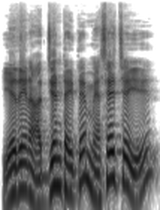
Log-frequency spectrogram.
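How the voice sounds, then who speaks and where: A man's voice: a little high, big pitch swings, a little fast, a bit bright. A man voicing a young husband who soothes his wife and dodges trouble in a storybook drama. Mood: evasive. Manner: soothing, evasive. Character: young husband torn between wives, evasive.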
